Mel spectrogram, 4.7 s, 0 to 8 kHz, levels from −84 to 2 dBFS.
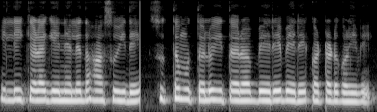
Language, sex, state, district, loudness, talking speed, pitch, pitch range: Kannada, female, Karnataka, Bidar, -12 LUFS, 140 wpm, 215 Hz, 205-220 Hz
